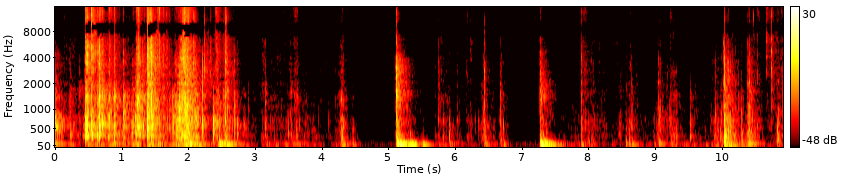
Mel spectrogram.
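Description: Thin plastic food tub crackling as raw turkey slices are pulled out of it, followed by a few dull thuds as the slices are dropped onto a plastic cutting board, about two seconds apart.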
